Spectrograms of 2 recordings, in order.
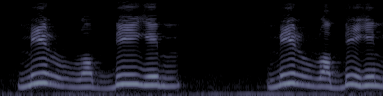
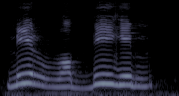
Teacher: نون ساکن یا نون تنوین کو ہم نے را کے ساتھ ملا دینا ہے، لیکن ایسے ملانا ہے کہ غنہ نہیں ہوگا، ٹھیک ہے؟ مر ربہم، مر ربہم، یہاں پر نون کی جو آواز ہے وہ ختم ہو جائے گی، مر ربہم۔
